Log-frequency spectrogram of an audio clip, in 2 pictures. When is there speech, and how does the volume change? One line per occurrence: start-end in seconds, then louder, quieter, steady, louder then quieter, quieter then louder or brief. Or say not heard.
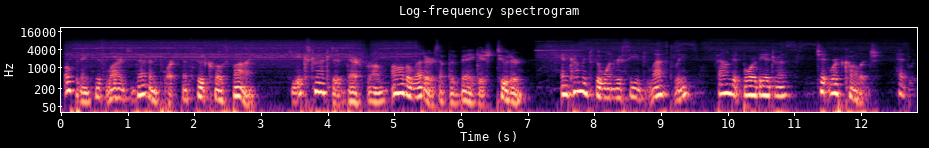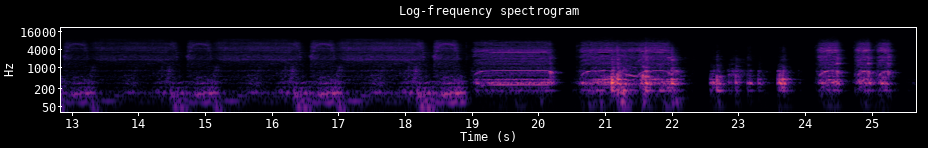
0.0-12.8 steady.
